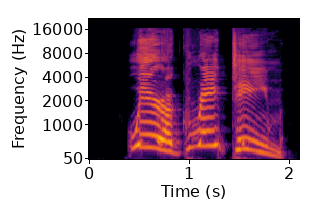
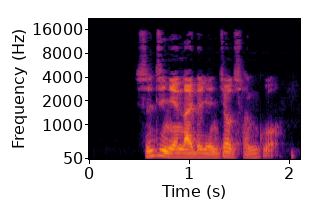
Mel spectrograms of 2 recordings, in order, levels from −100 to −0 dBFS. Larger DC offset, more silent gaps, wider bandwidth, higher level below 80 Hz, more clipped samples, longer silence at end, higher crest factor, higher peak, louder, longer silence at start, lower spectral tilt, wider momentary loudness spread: neither; neither; about the same, 17 kHz vs 16 kHz; first, -62 dBFS vs -70 dBFS; neither; about the same, 0.15 s vs 0.25 s; about the same, 16 dB vs 20 dB; about the same, -10 dBFS vs -10 dBFS; first, -26 LUFS vs -30 LUFS; about the same, 0.4 s vs 0.5 s; second, -2 dB/octave vs -5.5 dB/octave; second, 10 LU vs 15 LU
